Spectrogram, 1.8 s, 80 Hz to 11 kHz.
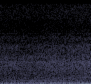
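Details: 2005 Chevrolet Avalanche 5.3 L V8, previously throwing a P0300 random misfire, idling with a deep, even rumble after spark plugs, coils and injectors were replaced; live misfire counts read zero, normal idle.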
